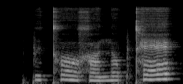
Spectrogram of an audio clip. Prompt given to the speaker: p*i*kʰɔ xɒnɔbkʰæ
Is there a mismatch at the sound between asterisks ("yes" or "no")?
yes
